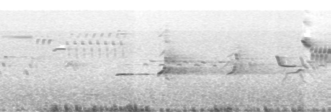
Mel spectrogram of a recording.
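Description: Wild birds giving a string of short, chattering contact calls, with quick runs of repeated notes near the start and again near the end. Wind rumbles on the microphone underneath.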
